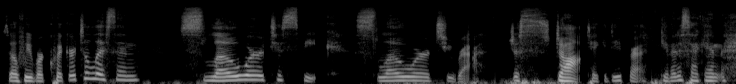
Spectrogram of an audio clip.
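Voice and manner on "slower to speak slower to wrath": slow, drawn-out "slower"; slowed right down. Shown as a demonstration. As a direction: stretch each phrase out deliberately. Stretches verse words on slowness.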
